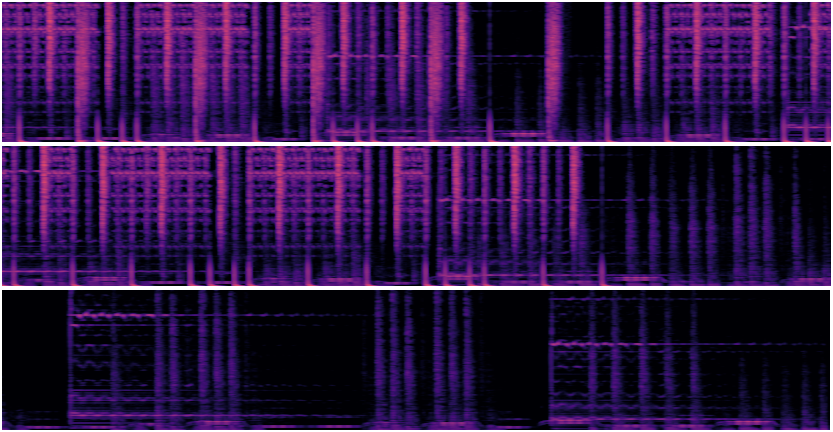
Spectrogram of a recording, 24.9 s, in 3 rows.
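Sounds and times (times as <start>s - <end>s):
jingle loop: 0.0s - 5.6s, 6.4s - 15.0s, 17.3s - 20.0s, 22.1s - 24.6s.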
